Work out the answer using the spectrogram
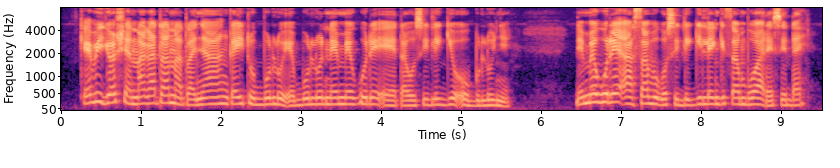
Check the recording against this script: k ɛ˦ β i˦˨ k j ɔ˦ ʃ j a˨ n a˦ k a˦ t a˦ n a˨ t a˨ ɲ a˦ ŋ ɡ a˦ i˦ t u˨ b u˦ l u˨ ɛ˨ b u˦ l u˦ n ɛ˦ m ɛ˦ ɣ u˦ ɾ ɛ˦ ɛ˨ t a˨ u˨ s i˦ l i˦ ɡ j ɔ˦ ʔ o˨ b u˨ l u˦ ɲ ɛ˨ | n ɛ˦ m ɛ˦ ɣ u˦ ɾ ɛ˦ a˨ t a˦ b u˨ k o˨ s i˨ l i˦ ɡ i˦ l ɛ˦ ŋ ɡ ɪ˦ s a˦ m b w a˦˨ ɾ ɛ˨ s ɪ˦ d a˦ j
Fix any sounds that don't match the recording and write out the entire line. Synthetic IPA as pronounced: k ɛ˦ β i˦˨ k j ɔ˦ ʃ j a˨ n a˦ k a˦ t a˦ n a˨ t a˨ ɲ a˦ ŋ ɡ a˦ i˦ t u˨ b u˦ l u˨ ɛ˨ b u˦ l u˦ n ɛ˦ m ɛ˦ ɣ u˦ ɾ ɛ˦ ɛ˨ t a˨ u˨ s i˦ l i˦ ɡ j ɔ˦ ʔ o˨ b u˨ l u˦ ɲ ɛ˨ | n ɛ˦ m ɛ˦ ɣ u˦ ɾ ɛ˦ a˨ s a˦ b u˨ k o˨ s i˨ l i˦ ɡ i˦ l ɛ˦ ŋ ɡ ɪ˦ s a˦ m b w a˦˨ ɾ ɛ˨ s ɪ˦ d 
